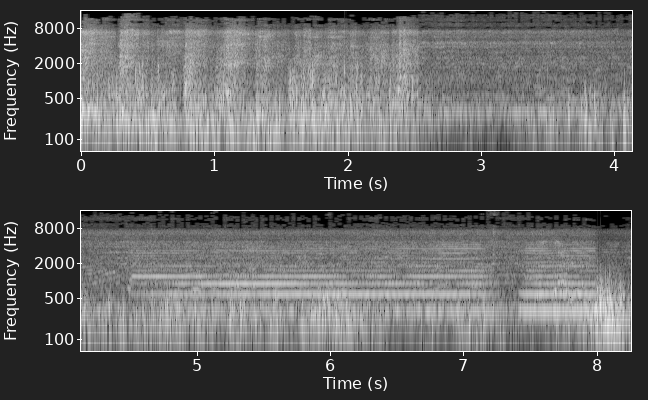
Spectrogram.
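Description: Godavari Express train on the move: wheels clattering over the rails, easing off after about two and a half seconds. From about four and a half seconds a long, steady train horn note sounds to the end.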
